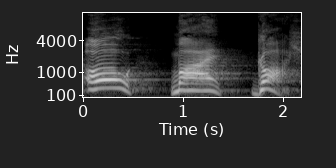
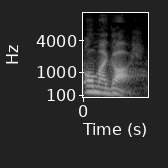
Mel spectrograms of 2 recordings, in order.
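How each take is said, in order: First: It is said slowly with pauses between words. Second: It is said quickly in one burst.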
